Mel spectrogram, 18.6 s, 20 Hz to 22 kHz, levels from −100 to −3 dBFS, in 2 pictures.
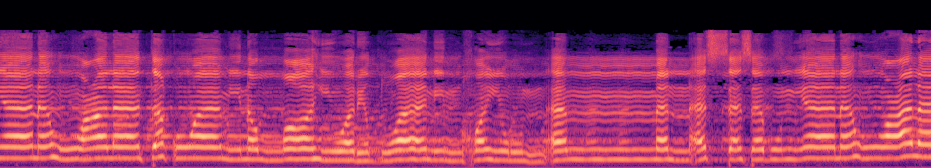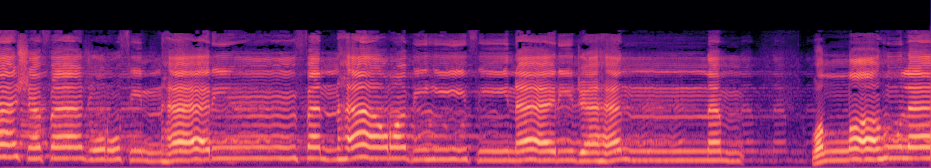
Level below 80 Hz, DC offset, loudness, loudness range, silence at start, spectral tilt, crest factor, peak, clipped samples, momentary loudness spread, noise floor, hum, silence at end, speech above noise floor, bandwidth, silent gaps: -68 dBFS; 0.4%; -20 LUFS; 4 LU; 0 s; -2.5 dB/octave; 18 dB; -2 dBFS; under 0.1%; 11 LU; -44 dBFS; none; 0 s; 24 dB; 11 kHz; none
